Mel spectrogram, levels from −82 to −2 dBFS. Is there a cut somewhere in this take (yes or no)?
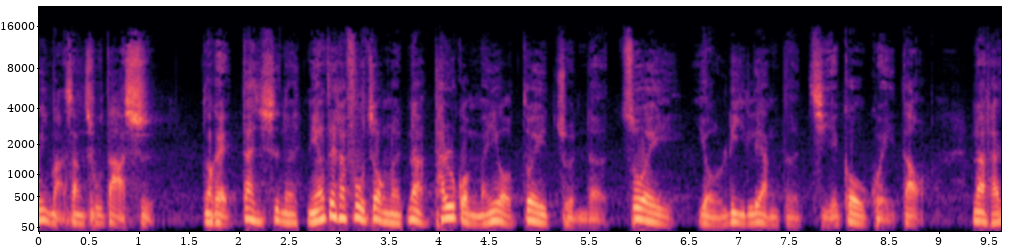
yes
